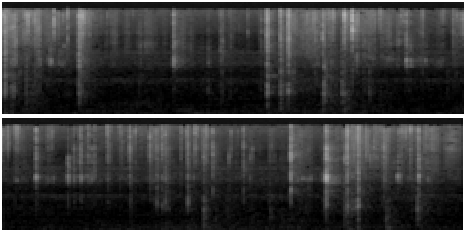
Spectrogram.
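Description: A utility knife blade shaves a solid green bar of soap with a dark coating, and crumbly flakes fall off. Quiet, dry, bright scraping and crackling comes in short bursts with tiny sharp clicks, with almost no low end and no ring after each cut.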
